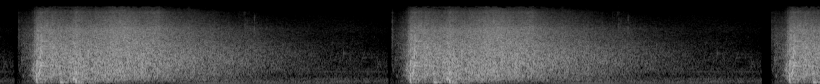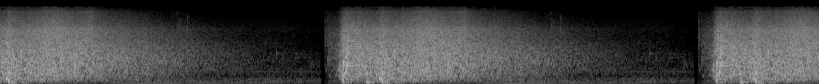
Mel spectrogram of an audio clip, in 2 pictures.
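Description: Ocean waves breaking on a shore, five in a row at even intervals of about four seconds. Each wave sets in suddenly and washes away slowly.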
